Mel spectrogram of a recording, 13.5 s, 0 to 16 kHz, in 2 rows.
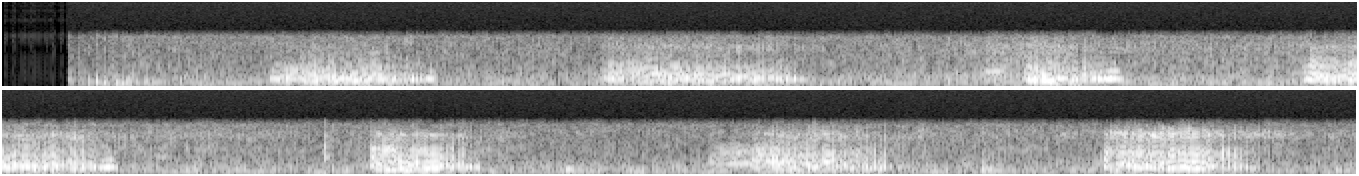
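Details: A child snoring just like her father: regular soft snoring, about seven snores at roughly 33 breaths a minute, over a steady low background hum.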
